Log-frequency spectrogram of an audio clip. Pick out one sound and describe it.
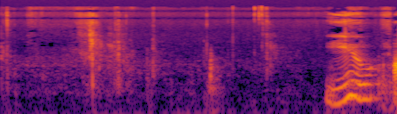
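A paper book page is turned.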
